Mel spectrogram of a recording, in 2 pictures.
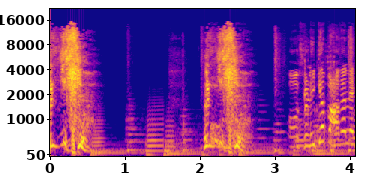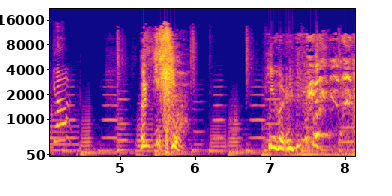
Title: Sneezing Prank 😱 On Cute Girls With A Twist | लड़की के उपर छींकने से जो हुआ देखें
